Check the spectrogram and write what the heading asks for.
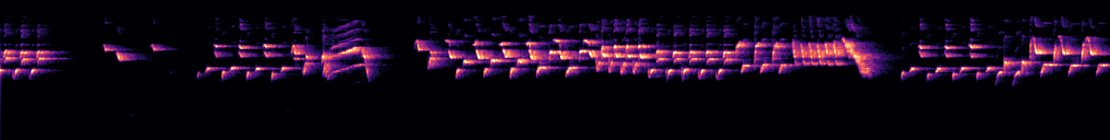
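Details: Master European goldfinch in cante limpio, a clean song without faults or discordant notes: a long, rapid, unbroken stream of tinkling, high twittered notes and trills, briefly pausing twice near the start before running on continuously.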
